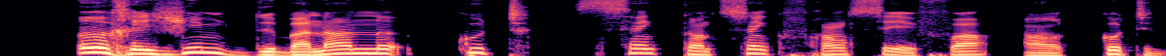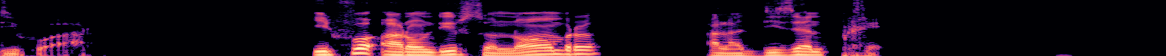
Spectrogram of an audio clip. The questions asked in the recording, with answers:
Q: Il faut arrondir ce nombre à la dizaine près.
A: Ma réponse est 60.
